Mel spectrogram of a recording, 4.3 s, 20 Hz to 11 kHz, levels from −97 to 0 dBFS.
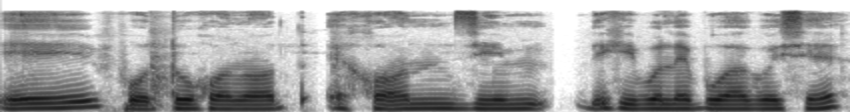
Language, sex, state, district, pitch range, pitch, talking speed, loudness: Assamese, male, Assam, Sonitpur, 125-135 Hz, 130 Hz, 110 wpm, -15 LUFS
